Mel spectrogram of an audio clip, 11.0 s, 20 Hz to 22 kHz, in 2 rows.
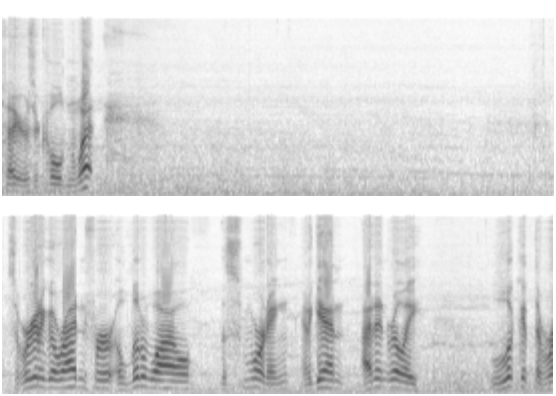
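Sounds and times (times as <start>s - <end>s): motorcycle engine running: 0.0s - 11.0s
road and wind noise: 0.0s - 11.0s.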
